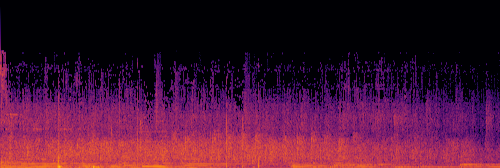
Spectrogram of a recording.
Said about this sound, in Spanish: Vas a darle un aplauso al Señor. Así es, así es.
